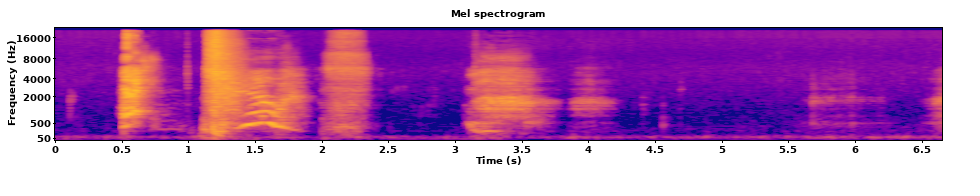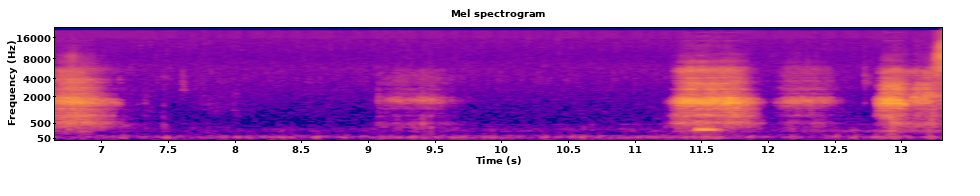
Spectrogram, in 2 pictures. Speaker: Phew. Phew. I'm gonna sneeze.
